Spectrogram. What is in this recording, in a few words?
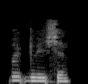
"beglichen", German; adjectives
